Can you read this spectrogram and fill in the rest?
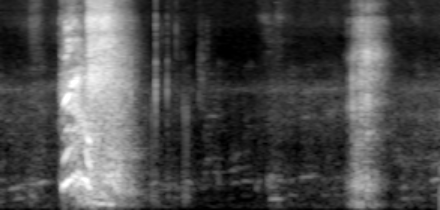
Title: cold sneezes and blows part II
